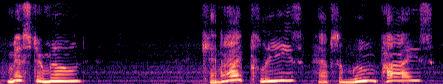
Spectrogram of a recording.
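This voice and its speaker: A man doing an eager, excitable young boy. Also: very high-pitched, slow, vocal fry, pitched above the performer's own voice, exaggerated voice, rough recording. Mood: excited shouting. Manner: excitable, exclamatory.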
